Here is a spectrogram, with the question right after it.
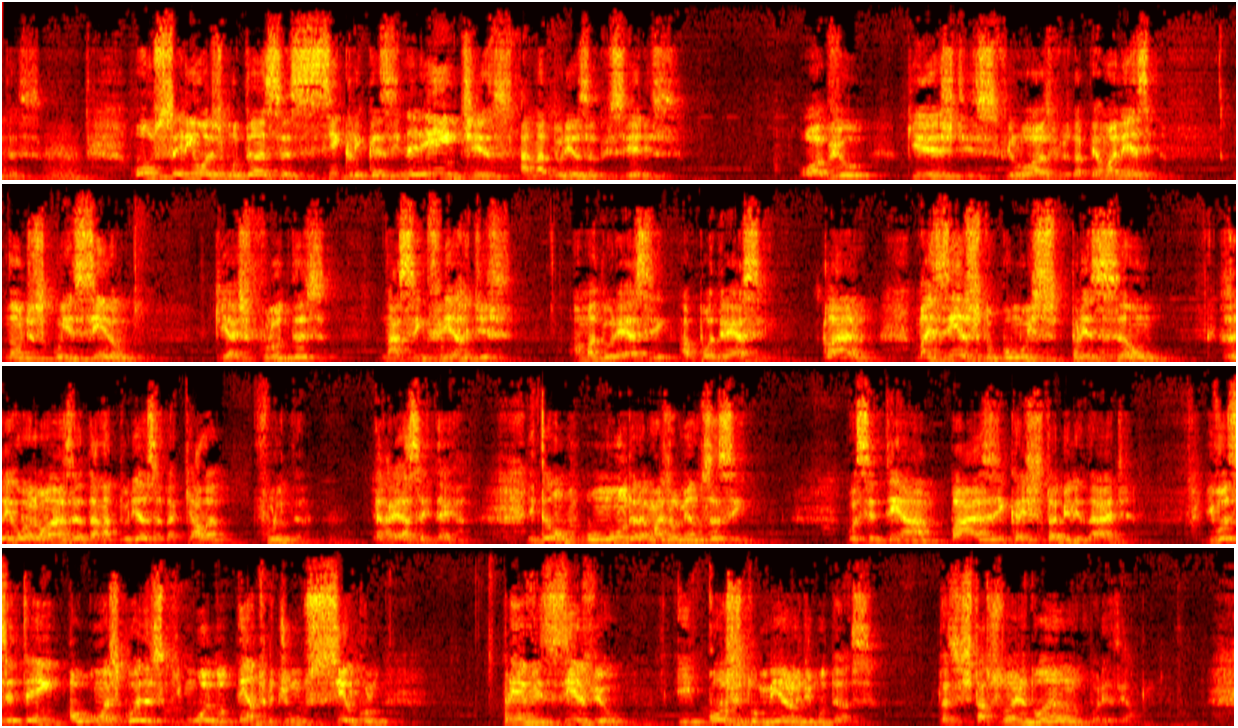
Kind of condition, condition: setting, large echoing room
